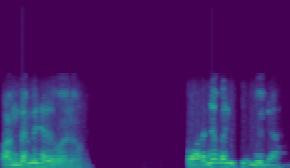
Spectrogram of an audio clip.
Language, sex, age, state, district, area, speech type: Malayalam, male, 18-30, Kerala, Kozhikode, rural, conversation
